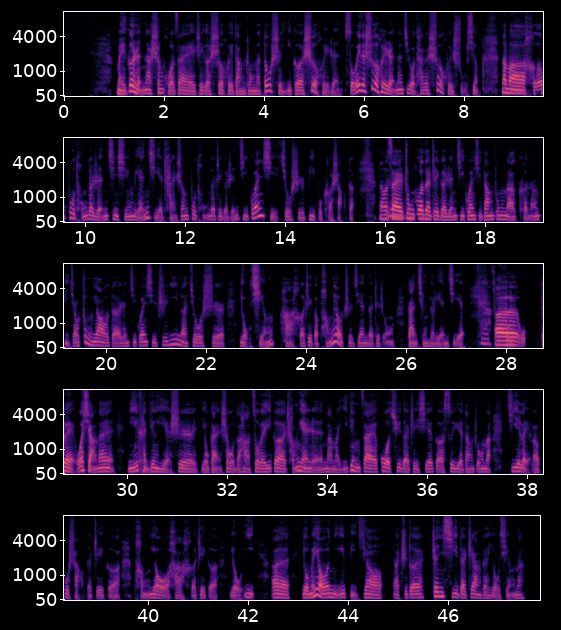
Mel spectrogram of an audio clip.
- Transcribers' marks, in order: none
- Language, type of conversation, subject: Chinese, podcast, 什么时候你会选择结束一段友情？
